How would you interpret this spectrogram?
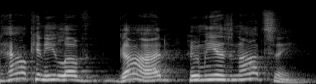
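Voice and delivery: usual speaking voice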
